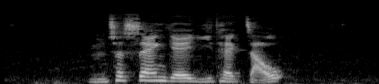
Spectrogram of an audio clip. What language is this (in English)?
Cantonese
